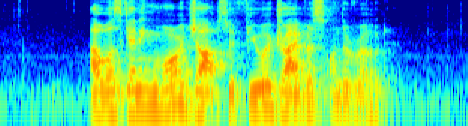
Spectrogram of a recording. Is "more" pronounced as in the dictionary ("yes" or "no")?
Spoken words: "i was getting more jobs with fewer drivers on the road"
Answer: yes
